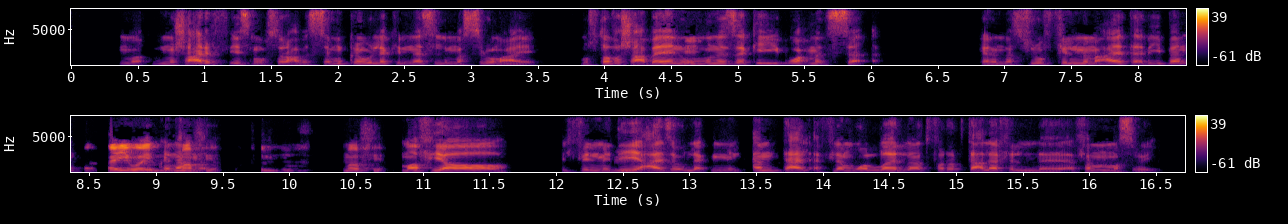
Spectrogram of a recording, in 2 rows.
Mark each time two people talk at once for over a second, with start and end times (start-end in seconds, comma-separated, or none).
none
